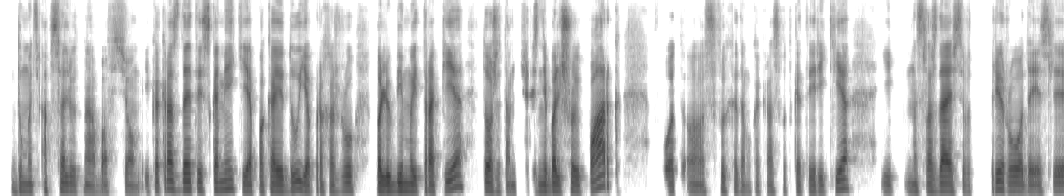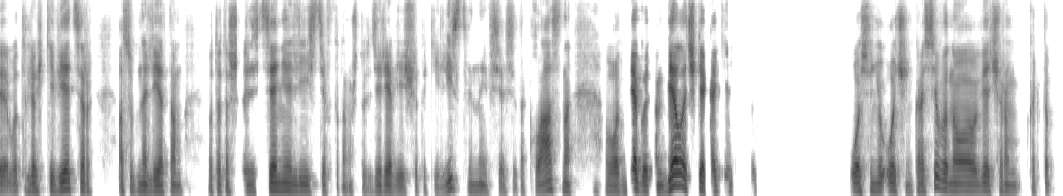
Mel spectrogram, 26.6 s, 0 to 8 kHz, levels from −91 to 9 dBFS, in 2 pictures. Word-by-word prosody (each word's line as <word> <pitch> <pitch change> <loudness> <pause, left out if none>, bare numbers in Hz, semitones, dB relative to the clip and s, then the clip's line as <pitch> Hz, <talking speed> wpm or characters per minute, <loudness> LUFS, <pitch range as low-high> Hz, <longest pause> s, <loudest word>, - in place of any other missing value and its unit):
думать 105 -1 -6
абсолютно 105 -4 -3
обо 90 +1 -5
всём. 95 -2 -7
И 110 - -13
как 120 +2 -3
раз 135 -4 +4
до 125 - +4
этой 125 0 +3
скамейки 125 +1 -1
я 105 - +5
пока 105 +1 +2
иду, 110 +5 -1
я 105 -6 +3
прохожу 100 +3 -3 0.2
по - - +3
любимой 110 0 +4
тропе, 110 +10 +2 0.2
тоже 110 -5 +1
там 95 - -7
через 95 - -9
небольшой 105 +1 +2
парк, 105 - +3 0.5
вот, 105 0 -1
а, 105 -2 -5
с 95 - -11
выходом 100 -4 -7
как 95 0 -14
раз 95 -1 -8
вот 95 - -17
к - - -14
этой 100 0 -4
реке, 130 +8 -1 0.4
и 105 -1 -10
наслаждаешься 105 -1 +2
вот 95 - -12 0.2
природой. 110 -5 0
Если 110 +3 -2
вот 110 -2 -8
легкий 110 0 -3
ветер, 130 +4 +1 0.3
особенно 105 0 -4
летом, 95 -2 -1 0.3
вот - - -11
это - - -5
шелестение 115 +3 +1
листьев, 100 0 -5
потому - - -15
что - - -15
деревья 100 -3 -2
еще 90 - -5
такие - - -17
лиственные 105 -8 -3
все, - - -9
всё - - -13
так - - -16
классно, - - -1 0.4
вот 95 -1 -1
бегают 105 -1 +6
там 95 -1 -5
белочки 180 -5 +9
какие-то. - - -4 1.5
Осенью 115 -1 -1
очень 105 -5 -2
красиво, 105 - 0
но 110 -1 +2
вечером 105 -2 -4
как-то - - -12
105 Hz, 155 wpm, -25 LUFS, 100-115 Hz, 1.5 s, белочки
